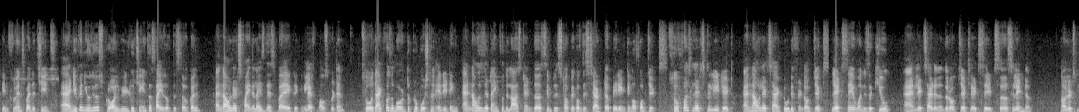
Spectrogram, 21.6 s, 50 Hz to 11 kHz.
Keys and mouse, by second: 6.7 click, 7.3 Tab, 14.2 x, 15.1 shift+a, 18.0 shift+a, 21.3 g.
